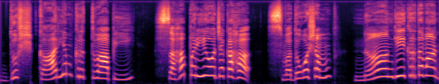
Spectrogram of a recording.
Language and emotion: Sanskrit, disgusted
